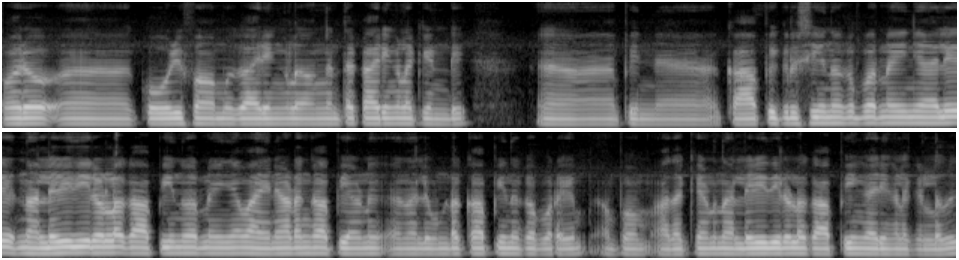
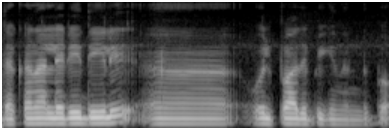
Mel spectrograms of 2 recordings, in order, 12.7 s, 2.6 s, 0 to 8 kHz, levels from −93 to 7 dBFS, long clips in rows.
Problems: background sounds at intervals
